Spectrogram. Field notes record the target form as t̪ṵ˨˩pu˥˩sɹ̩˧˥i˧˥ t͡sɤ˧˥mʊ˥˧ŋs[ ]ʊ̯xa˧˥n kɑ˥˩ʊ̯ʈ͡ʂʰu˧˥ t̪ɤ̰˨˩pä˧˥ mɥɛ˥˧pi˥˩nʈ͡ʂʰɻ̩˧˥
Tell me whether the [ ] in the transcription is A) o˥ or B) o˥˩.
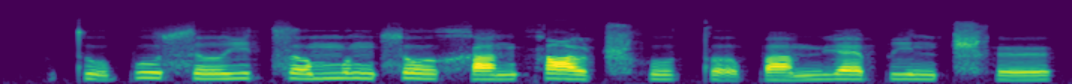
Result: B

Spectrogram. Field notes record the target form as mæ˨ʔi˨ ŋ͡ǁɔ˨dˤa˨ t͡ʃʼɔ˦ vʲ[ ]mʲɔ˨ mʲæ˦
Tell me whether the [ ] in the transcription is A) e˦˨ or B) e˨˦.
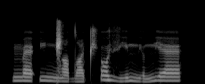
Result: B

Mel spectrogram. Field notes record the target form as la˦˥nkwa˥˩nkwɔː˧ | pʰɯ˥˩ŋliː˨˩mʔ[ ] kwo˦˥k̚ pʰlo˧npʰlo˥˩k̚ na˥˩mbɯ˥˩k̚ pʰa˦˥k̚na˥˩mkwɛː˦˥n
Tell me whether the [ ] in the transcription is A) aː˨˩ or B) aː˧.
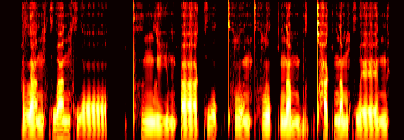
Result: B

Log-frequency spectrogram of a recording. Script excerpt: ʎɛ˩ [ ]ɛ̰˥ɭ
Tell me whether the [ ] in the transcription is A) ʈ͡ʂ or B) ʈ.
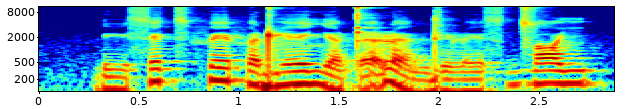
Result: B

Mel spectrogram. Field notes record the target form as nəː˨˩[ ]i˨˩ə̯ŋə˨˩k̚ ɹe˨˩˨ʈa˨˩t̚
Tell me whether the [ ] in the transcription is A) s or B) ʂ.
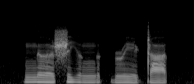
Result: B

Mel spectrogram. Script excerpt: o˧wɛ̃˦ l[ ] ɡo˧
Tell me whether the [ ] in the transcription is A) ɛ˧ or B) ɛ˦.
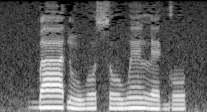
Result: A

